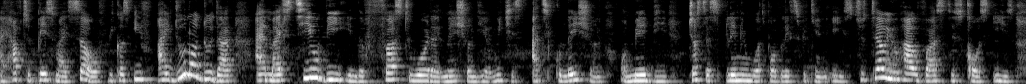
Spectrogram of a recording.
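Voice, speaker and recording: Noticeable background noise sits behind a woman who speaks with hardly any pauses. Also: medium pitch for a woman, ordinary pitch variation. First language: not English. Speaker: public speaking coach. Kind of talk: tutorial. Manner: fast.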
